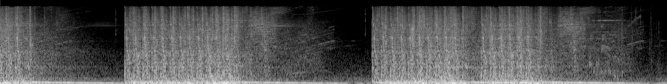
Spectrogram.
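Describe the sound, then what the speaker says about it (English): Vanu light machine gun firing in the game Planetside 2, two long sustained bursts of rapid automatic fire separated by brief pauses, loud and close with no talking. "let me put off some range rounds here."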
